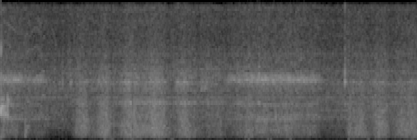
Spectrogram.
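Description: Faint steady hiss of an open radio or intercom channel between flight-test call-outs, with a few short breathy noise bursts.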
